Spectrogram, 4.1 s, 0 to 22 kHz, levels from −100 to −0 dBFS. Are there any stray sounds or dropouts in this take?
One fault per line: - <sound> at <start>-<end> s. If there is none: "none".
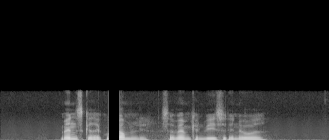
- dropout at 1.3-1.5 s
